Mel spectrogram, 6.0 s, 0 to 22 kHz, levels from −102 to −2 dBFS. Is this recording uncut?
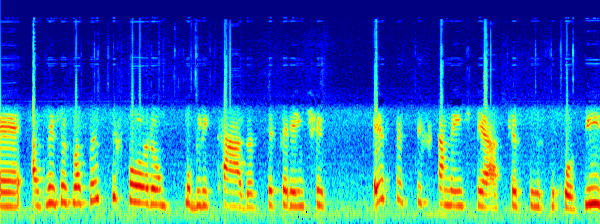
yes; 0 cuts

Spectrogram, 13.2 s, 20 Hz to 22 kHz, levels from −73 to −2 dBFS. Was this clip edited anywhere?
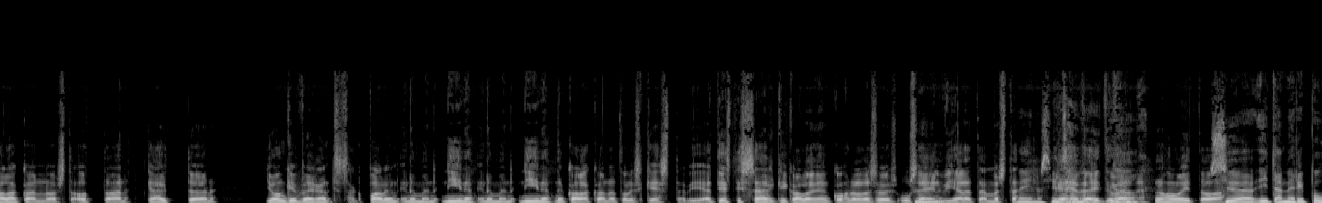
yes; 4 cuts; at 1.4 s, 3.3 s, 4.8 s, 11.6 s

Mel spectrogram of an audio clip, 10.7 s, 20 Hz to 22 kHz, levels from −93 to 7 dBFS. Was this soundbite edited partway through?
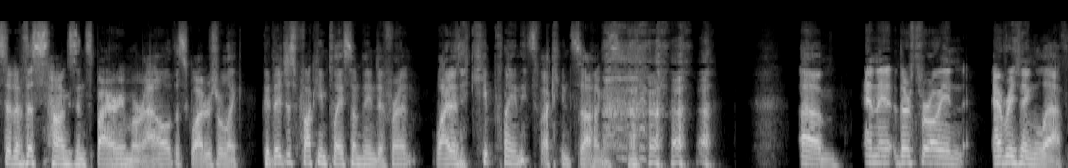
yes; 2 cuts; at 2.5 s, 8.5 s

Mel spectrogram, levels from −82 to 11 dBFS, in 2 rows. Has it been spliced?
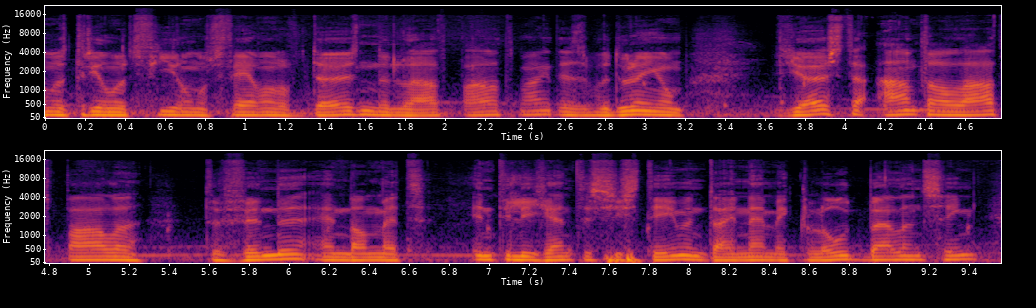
no; 0 cuts

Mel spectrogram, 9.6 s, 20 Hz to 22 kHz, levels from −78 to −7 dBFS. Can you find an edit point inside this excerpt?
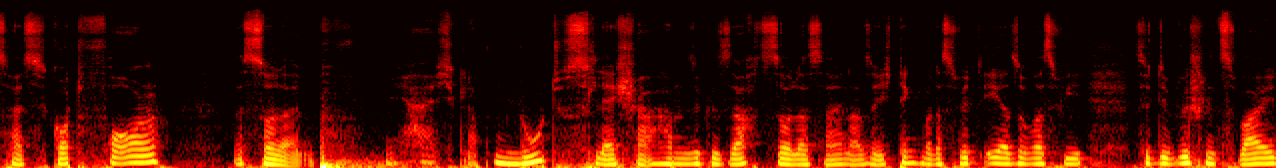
no; 0 cuts

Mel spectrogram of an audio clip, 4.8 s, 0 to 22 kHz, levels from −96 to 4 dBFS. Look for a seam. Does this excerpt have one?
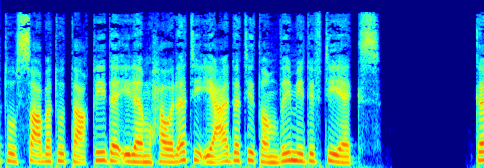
no; 0 cuts

